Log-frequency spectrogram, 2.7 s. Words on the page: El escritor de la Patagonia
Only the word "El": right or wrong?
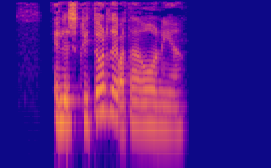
right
